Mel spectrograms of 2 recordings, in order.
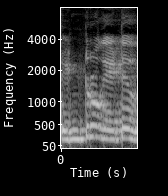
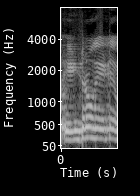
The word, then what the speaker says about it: interrogative: अब यदि मान लीजिए ये दिया होता है कि इसको इंट्रोगेटिव मीन्स प्रश्नवाचक बनाइए, इसमें भी ध्यान रखना, कई बार अक्सर बच्चे इसको इंटेरोगेटिव बोल देते हैं, वो इंट्रोगेटिव, उसका सही प्रोनाउंसिएशन जो है इंट्रोगेटिव।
